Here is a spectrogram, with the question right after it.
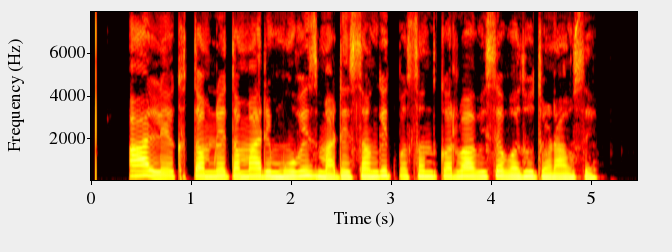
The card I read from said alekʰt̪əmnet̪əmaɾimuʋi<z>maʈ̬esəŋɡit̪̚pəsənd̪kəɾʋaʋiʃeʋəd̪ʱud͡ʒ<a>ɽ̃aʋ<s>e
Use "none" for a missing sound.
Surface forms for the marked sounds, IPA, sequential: z, ə, ʃ

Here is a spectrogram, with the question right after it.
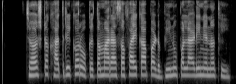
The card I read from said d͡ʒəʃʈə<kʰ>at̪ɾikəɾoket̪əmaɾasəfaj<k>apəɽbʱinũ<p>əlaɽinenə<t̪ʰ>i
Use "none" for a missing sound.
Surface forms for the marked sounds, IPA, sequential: kʰ, k, p, t̪ʰ

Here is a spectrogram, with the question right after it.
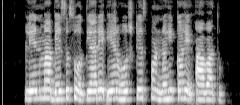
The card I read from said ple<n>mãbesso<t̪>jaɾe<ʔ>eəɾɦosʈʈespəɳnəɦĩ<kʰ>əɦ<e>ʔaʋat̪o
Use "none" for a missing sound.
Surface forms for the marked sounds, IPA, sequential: n, t̪, ʔ, k, e

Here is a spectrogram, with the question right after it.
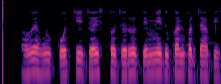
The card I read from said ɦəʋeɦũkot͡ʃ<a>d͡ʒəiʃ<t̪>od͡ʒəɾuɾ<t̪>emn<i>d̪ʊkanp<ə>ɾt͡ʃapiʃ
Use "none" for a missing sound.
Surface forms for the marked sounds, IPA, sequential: i, t̪, t̪, i, ə

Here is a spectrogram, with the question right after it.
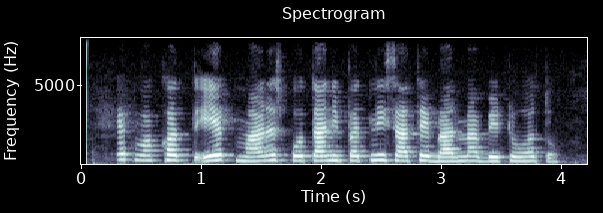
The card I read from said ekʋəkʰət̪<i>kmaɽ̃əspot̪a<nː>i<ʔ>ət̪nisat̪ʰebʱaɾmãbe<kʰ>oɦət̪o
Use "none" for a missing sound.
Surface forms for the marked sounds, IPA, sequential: e, n, p, ʈʰ

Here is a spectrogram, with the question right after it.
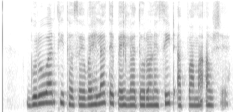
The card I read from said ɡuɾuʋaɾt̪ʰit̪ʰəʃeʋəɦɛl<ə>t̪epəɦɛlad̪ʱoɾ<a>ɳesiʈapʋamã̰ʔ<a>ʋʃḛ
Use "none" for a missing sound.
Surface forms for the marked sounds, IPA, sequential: a, ə, a

